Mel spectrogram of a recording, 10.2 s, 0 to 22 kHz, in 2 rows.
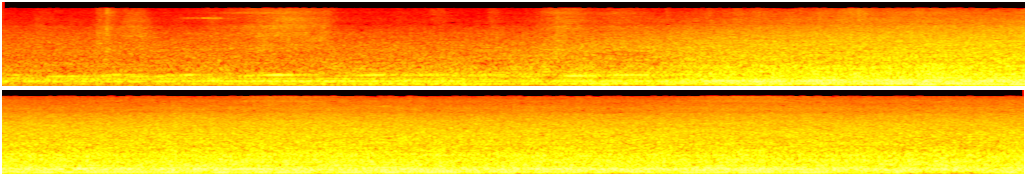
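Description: Air King MR20F box fan with a Westinghouse motor starting up. The whir of the blades and the rush of air build over about four seconds, then run steadily with a low hum.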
